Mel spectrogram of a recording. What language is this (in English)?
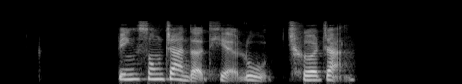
Chinese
